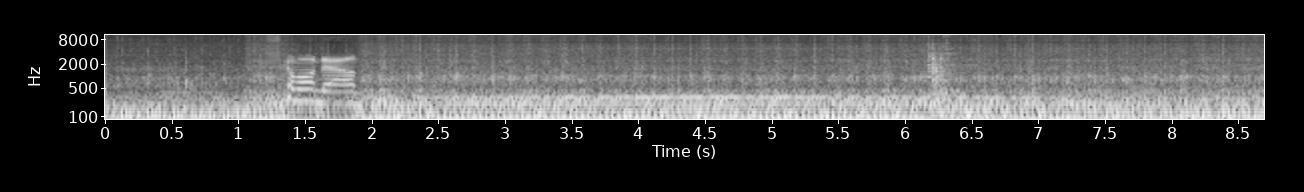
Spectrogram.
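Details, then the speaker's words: Old Allis Chalmers forklift at idle, loud with a loose uneven rattle heard at idle or when revved but not at speed; hydraulic pump coupler's rubber insert gone, engine itself sounds good. "You know what that noise is? It's the coupler on the hydraulic pump. Probably got a low joy in it. The rubber's gone."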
